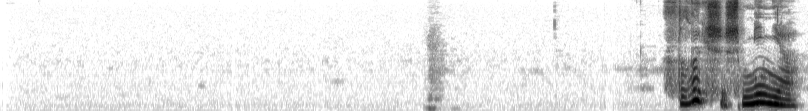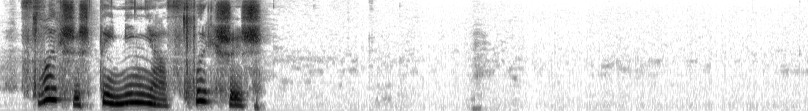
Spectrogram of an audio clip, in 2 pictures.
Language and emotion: Russian, angry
